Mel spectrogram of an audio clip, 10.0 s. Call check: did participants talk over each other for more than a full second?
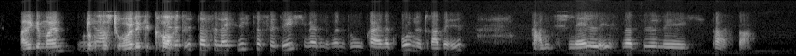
No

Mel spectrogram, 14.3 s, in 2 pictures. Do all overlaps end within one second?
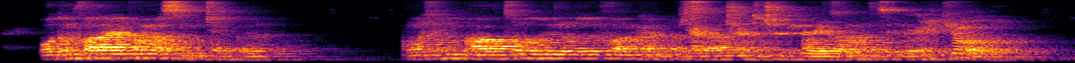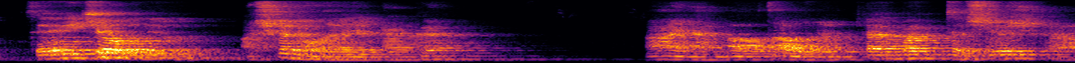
No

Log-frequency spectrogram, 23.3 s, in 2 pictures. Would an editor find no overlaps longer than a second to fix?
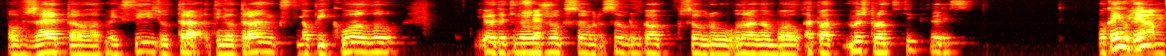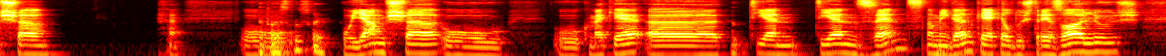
Yes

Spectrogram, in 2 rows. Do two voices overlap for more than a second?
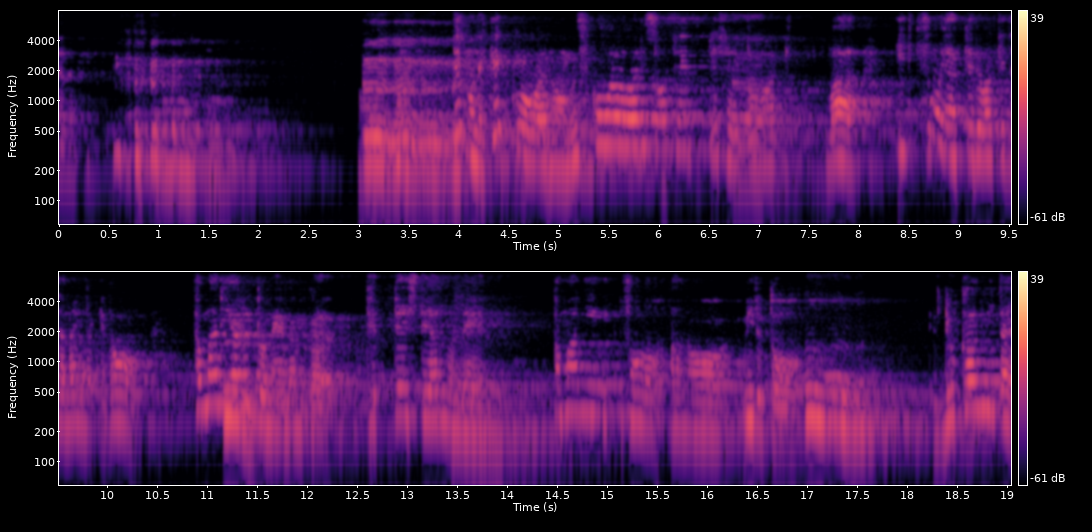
No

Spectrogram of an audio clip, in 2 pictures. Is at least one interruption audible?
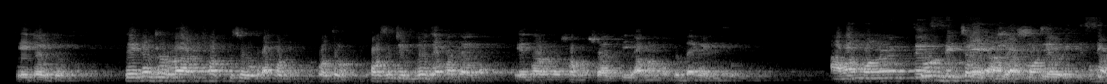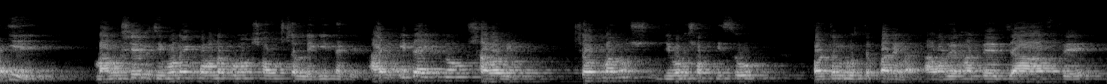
Yes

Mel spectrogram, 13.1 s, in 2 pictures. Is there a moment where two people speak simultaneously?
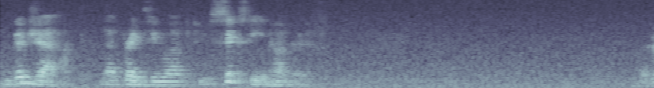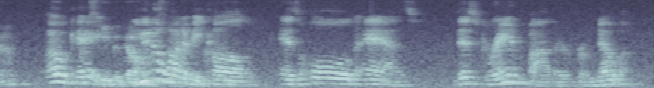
Yes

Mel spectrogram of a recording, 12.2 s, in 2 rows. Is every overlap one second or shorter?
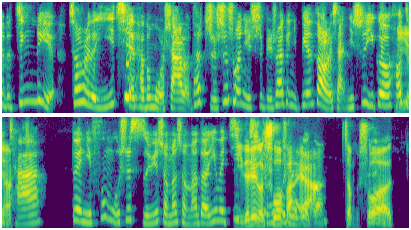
No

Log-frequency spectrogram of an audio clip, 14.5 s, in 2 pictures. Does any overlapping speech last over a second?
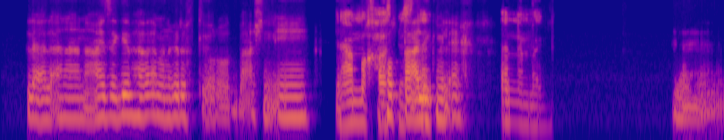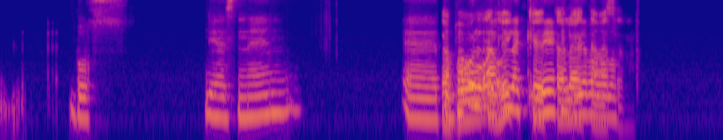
Yes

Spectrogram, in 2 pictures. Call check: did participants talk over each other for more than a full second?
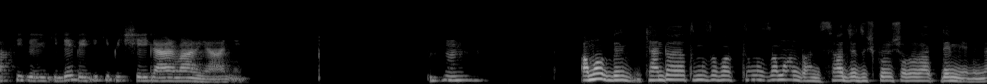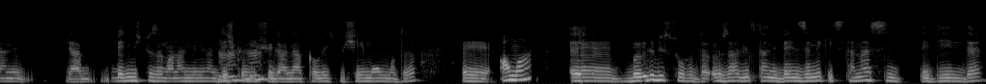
No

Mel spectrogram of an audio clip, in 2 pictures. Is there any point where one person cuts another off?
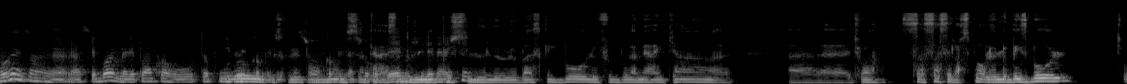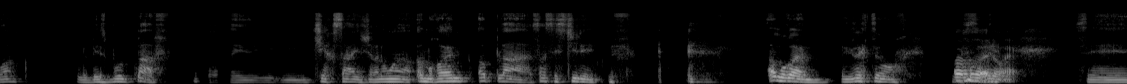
Yes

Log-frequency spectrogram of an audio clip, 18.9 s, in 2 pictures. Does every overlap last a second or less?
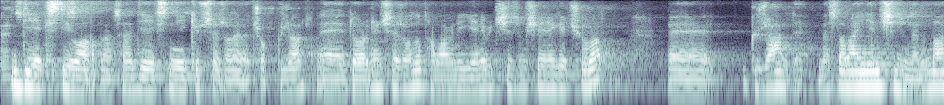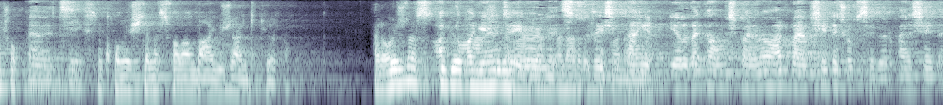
No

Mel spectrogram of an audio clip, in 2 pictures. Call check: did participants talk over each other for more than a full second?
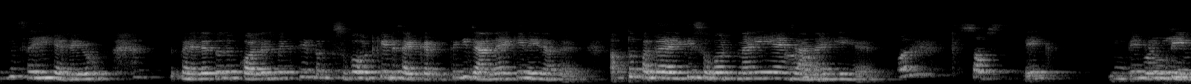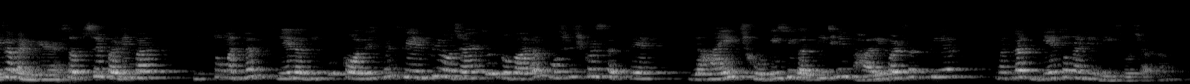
No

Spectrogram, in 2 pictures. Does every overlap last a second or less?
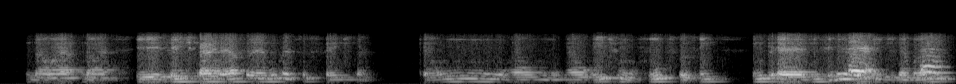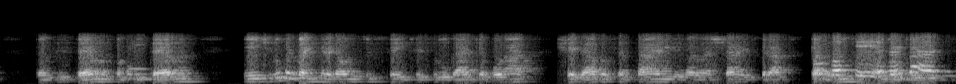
No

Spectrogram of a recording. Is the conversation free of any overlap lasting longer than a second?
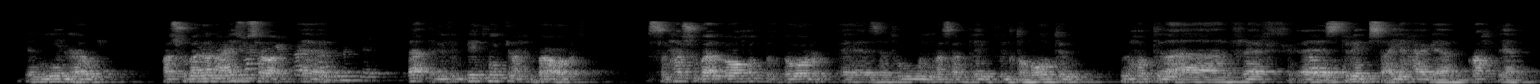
No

